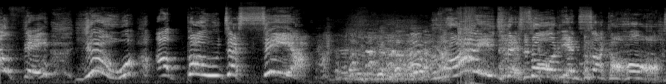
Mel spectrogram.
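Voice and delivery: high, slow, grandly declaimed mum voice; rally her like a battle cry from the back; imitated rallying mother. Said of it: "My mother just stood up at the back and went".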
